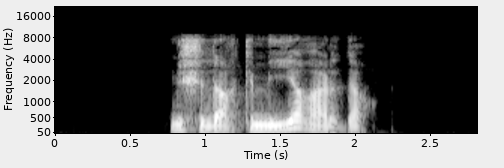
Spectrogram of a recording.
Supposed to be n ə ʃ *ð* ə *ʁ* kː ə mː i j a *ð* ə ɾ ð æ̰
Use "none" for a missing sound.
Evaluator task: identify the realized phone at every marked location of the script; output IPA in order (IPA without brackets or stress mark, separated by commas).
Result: ð, ʁ, ʁ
